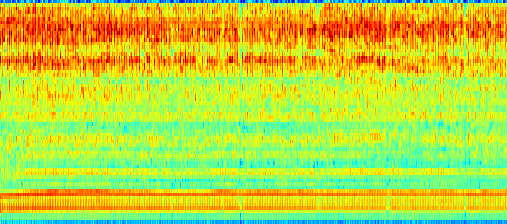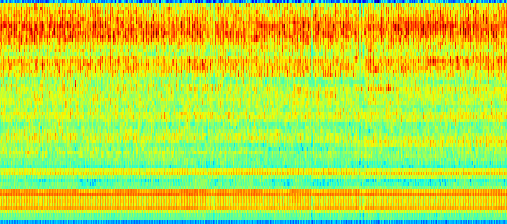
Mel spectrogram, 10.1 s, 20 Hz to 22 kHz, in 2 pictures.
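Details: Enya 46-4C model four-stroke with air bleed carb on the bench, first run at 74°F in humid weather; steady high buzzing drone at fairly constant revs with slight wavering, possibly a touch rich; owner may open the air bleed.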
